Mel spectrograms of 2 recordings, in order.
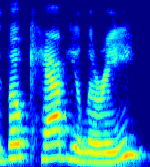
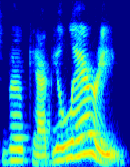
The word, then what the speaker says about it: vocabulary: example you know that this word has two variants of pronunciation according to the accent so in a British English in British English it's vocabulary while in American English it's vocabulary so this does not by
